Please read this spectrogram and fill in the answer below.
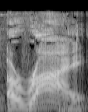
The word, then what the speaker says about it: awry: Another one, real short, it's awry, A-W-R-Y, awry.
